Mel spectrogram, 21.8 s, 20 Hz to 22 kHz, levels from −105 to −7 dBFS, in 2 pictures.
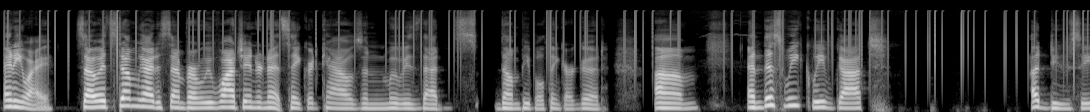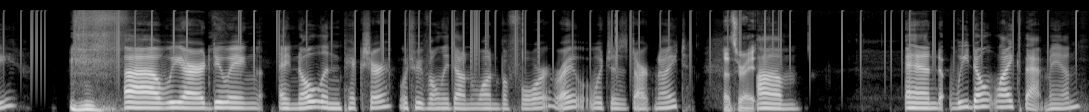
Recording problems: crackle, like an old record; noticeable; 20 dB below the speech

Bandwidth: 14.5 kHz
